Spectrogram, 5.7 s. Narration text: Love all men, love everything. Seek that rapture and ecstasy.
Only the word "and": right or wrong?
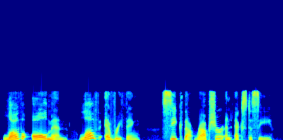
right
